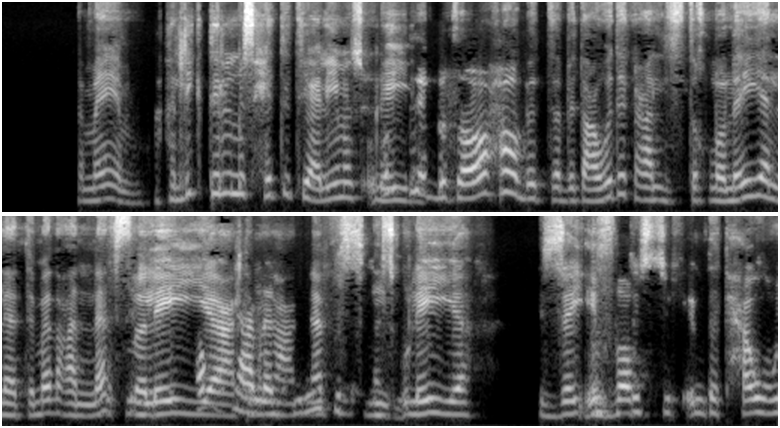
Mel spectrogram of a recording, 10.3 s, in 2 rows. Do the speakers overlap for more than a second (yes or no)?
yes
